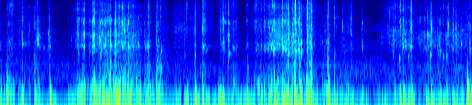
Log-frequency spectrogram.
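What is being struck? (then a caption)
Woody pine cone. Long nails scratch and flick the open scales of a large, dry, woody pine cone held close to the microphone. Dense, irregular dry clicks, crackles and scratchy rasps come in quick bursts, bright on top with a soft low rumble underneath, and each flick dies away almost at once.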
